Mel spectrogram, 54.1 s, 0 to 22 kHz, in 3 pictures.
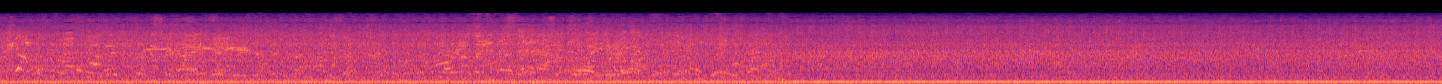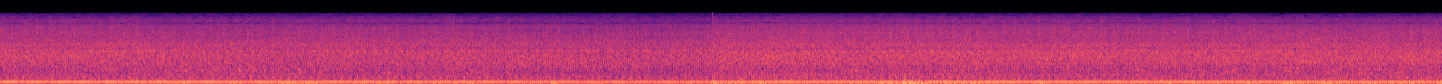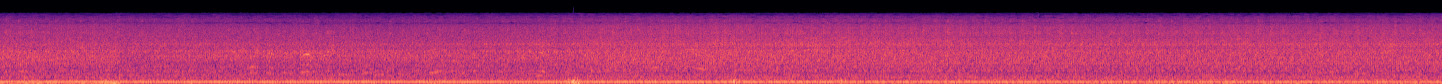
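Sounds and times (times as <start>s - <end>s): indistinct voices: 0.0s - 54.0s
vehicle engines idling: 0.0s - 54.0s.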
